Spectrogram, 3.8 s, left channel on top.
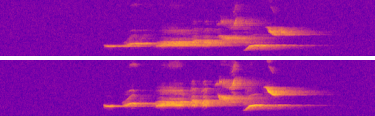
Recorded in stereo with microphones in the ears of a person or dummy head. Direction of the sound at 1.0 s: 70° right (ahead or behind).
